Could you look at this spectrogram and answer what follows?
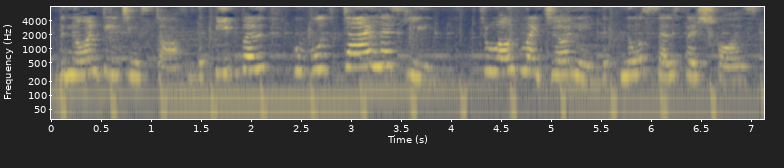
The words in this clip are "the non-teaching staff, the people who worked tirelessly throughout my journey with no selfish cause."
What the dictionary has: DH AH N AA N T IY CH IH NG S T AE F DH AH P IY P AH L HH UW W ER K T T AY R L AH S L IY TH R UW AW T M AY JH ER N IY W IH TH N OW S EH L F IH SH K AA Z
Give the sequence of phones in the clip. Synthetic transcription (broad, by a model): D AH N AA N T IY CH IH NG S T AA F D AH P IY P AH L HH UW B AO T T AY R L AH S L IY T R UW AW T M AY JH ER N IY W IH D N OW S EH L F IH SH K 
